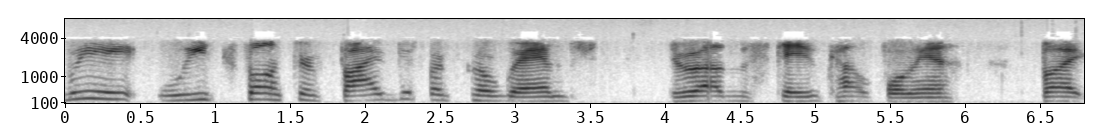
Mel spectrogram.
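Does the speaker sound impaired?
Yes: cerebral palsy, severe.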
